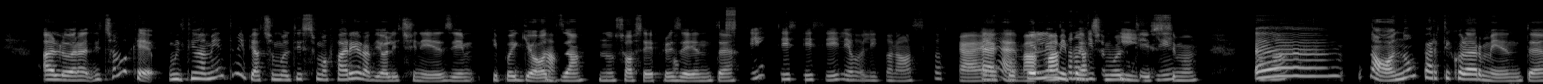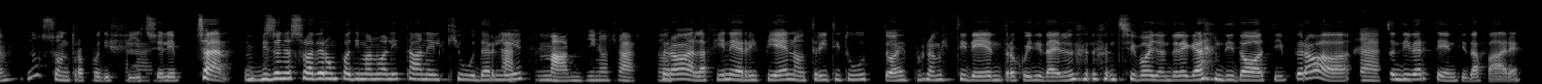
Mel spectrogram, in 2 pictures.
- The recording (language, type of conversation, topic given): Italian, podcast, Come gestisci lo stress nella vita di tutti i giorni?
- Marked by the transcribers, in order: chuckle; laughing while speaking: "non ci voglion delle grandi doti"; breath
